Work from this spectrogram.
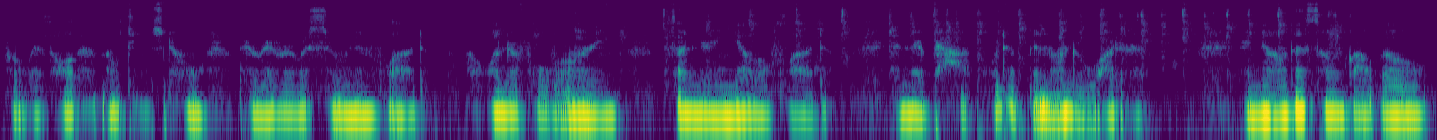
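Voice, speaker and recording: A woman reads a storybook aloud as ASMR in a hushed, unhurried, breathy whisper meant to soothe. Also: sits low, little pitch movement, slight background noise. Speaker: reader of bedtime stories.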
